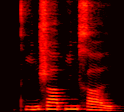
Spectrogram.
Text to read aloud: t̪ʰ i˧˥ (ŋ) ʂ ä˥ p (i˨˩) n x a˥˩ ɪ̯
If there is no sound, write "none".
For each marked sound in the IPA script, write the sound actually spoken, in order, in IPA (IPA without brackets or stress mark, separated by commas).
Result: n, i˥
